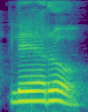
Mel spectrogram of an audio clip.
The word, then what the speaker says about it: Lehrer: Here, Lehrer, you will say. Because the first R, it comes before a short vowel. So it is pronounced. But the last one is not pronounced.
